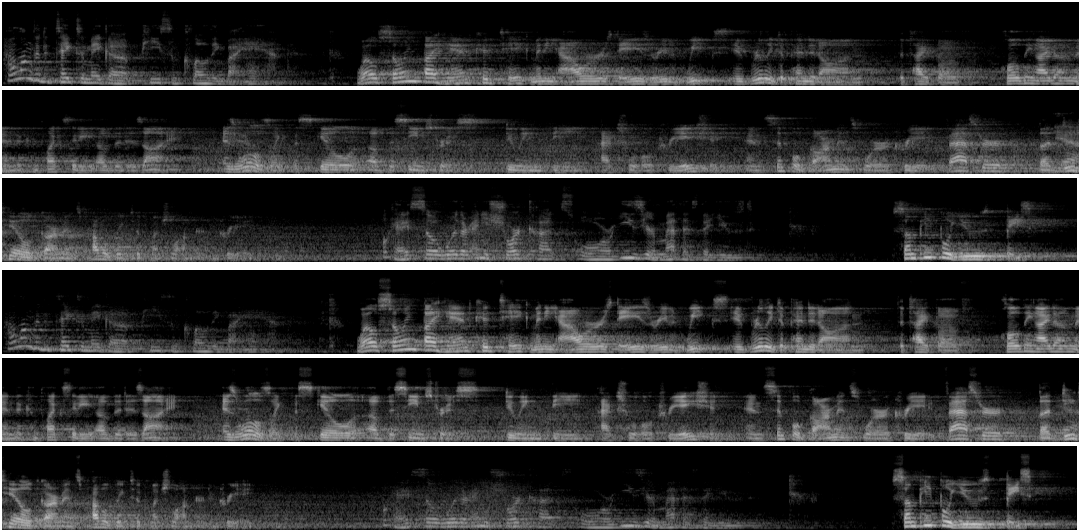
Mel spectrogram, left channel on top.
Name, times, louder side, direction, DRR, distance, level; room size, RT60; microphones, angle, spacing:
voice 1, 0.0-2.9 13.0-13.3 21.3-21.6 25.3-29.1, left 2 dB, 80° left, 9 dB, 1.3 m, -35 dB
voice 2, 3.5-8.6 9.0-9.6 10.0-12.5 13.0-15.5 15.8-20.8 21.1-24.0 29.4-29.5 30.4-31.8, right 2 dB, 55° right, 9 dB, 1.2 m, -28 dB
sound 1, 12.7-26.9, equal, 5° right, 1.7 m, -42 dB
26.5 x 26.0 x 7.9 m, 2.5 s
head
